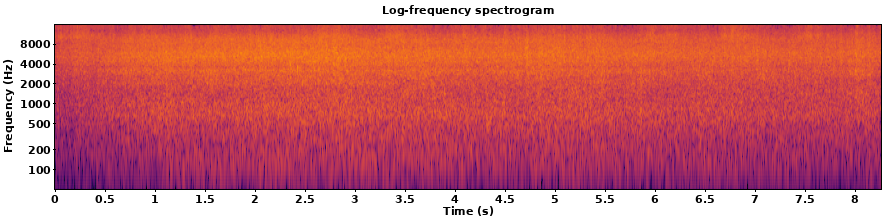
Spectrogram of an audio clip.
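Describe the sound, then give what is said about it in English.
Ocean surf roars steadily against the shore of a small promontory of land surrounded by cliffs, a dense, continuous wash of breaking waves that swells in over the first second and stays loud, with a hint of wind mixed in. “It's surrounded by cliffs and ocean.”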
